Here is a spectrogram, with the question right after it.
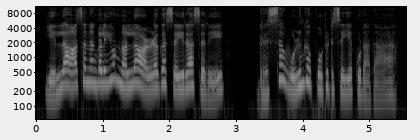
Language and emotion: Tamil, disgusted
